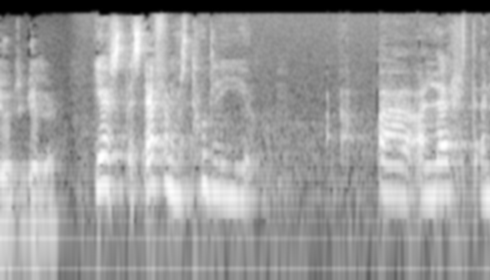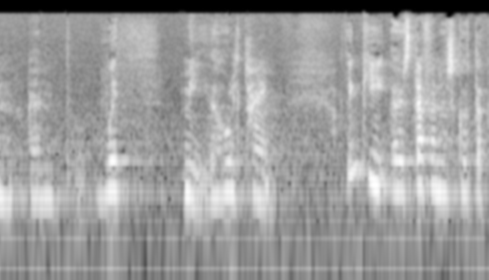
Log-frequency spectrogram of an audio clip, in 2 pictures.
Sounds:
woman speaking

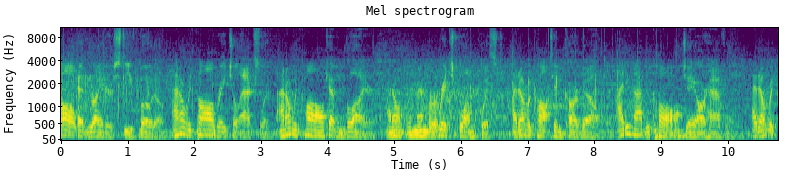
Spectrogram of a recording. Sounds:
music
speech

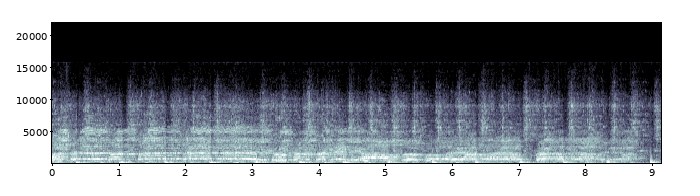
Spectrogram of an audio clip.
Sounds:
speech
music

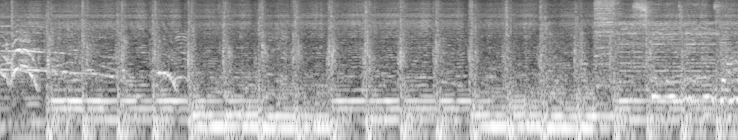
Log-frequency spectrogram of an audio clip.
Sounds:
music

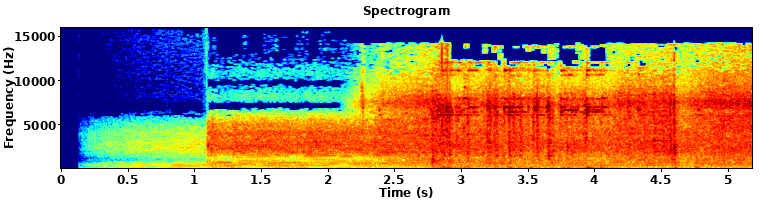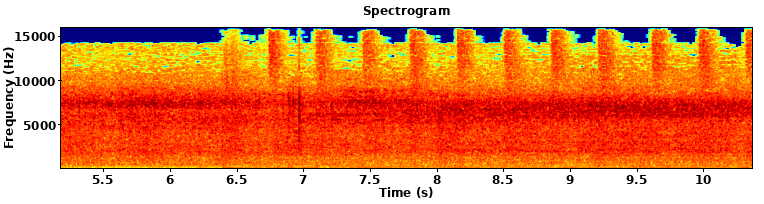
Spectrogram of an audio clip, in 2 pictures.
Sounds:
music
outside, rural or natural
engine

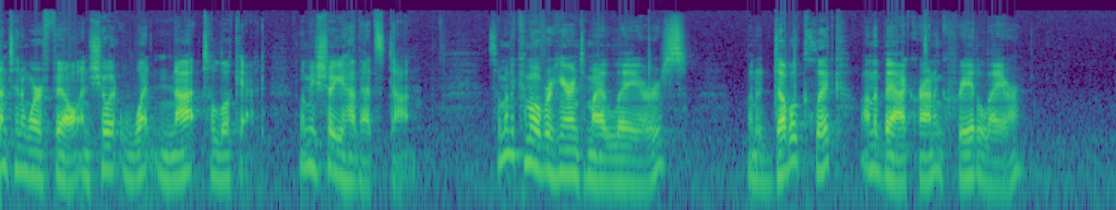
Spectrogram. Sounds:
speech

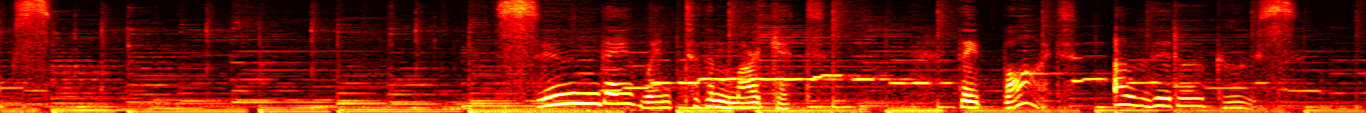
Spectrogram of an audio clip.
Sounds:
speech
music

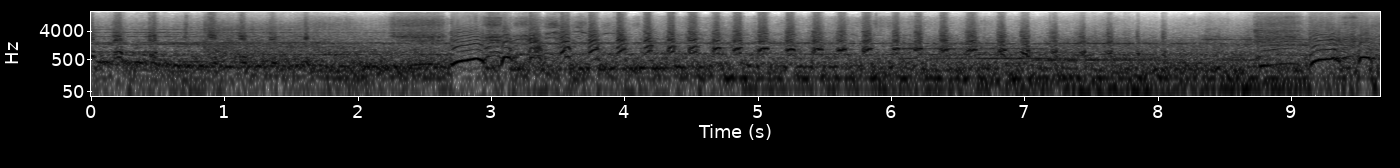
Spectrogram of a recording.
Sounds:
music

